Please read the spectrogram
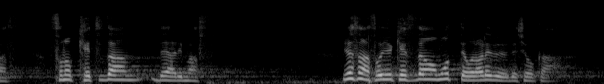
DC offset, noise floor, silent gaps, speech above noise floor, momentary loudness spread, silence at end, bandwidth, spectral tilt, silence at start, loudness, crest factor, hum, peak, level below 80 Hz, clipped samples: under 0.1%; -60 dBFS; none; 30 dB; 17 LU; 0.45 s; 11.5 kHz; -6 dB/octave; 0 s; -31 LUFS; 18 dB; none; -14 dBFS; -66 dBFS; under 0.1%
